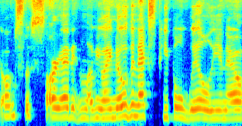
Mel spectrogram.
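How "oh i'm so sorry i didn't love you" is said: acted-out crying, apologetic and tearful. Retelling what they said to a plant they had neglected, retelling a tearful apology. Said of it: "I'm crying".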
